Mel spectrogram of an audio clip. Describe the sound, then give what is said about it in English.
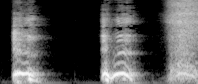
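Three harsh coughs in quick succession after inhaling a little coffee while taking a sip, the first two throaty and hacking, the last a rougher, breathier burst, with brief silences between and no talking. “I inhaled a little bit of coffee when I took a sip just now.”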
